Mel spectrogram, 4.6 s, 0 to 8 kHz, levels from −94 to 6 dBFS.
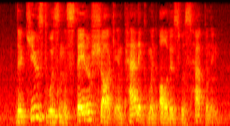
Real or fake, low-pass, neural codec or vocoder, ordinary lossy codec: fake; 7.2 kHz; vocoder, 24 kHz, 100 mel bands, Vocos; MP3, 48 kbps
